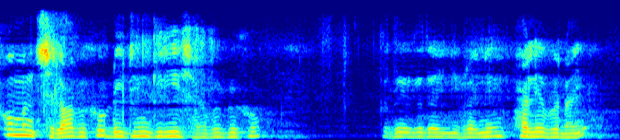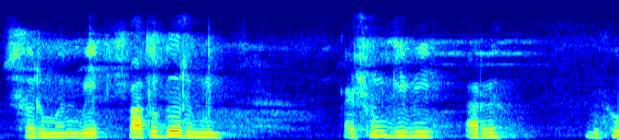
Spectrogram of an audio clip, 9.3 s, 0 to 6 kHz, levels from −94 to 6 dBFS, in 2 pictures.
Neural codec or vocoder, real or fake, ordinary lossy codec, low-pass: none; real; none; 5.4 kHz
